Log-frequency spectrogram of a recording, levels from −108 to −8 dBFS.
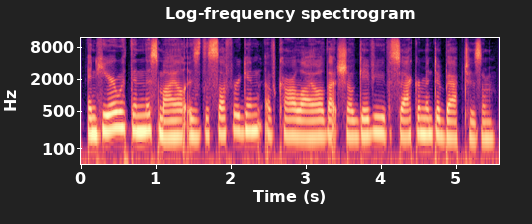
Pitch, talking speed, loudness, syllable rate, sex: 190 Hz, 195 wpm, -17 LUFS, 5.1 syllables/s, female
